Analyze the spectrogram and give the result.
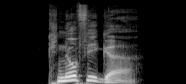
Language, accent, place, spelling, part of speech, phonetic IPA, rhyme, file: German, Germany, Berlin, knuffiger, adjective, [ˈknʊfɪɡɐ], -ʊfɪɡɐ, De-knuffiger.ogg
- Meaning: 1. comparative degree of knuffig 2. inflection of knuffig: strong/mixed nominative masculine singular 3. inflection of knuffig: strong genitive/dative feminine singular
